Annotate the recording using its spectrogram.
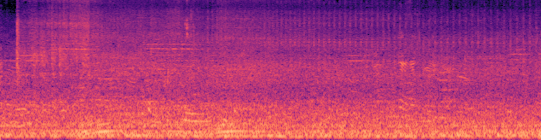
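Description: Steady vehicle traffic noise with a low engine hum, mixed with indistinct voices of people talking.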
